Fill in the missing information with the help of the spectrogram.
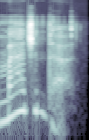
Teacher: Imagine and that have the same vowel ah.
